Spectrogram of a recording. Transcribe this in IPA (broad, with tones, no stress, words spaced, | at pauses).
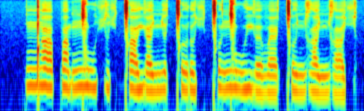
ŋ͡ǃa˧˩˧ pa˧˩˧mŋ͡ǀu˧˩˧çə˧˩˧çǀa˧˩˧ jæ˨˩ɲɛ˨˩ǀə˧˩˧ɾə˧˩˧ç ǀə˧˩˧ ŋ͡ǀu˧˩˧ jɛ˨˩βæ˨˩ ǀə˧˩˧ɲɣa˧˩˧ɲɣa˨˩ç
